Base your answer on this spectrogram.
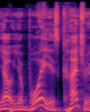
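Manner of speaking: normal talking voice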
